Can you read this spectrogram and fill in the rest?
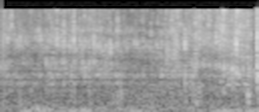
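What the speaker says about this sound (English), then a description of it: "So you're gonna fill the hole a third of the way full with water" Water pours into a dug fence post hole in saturated ground, a close, steady splashing trickle lasting about a second and a half with no talk over it.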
